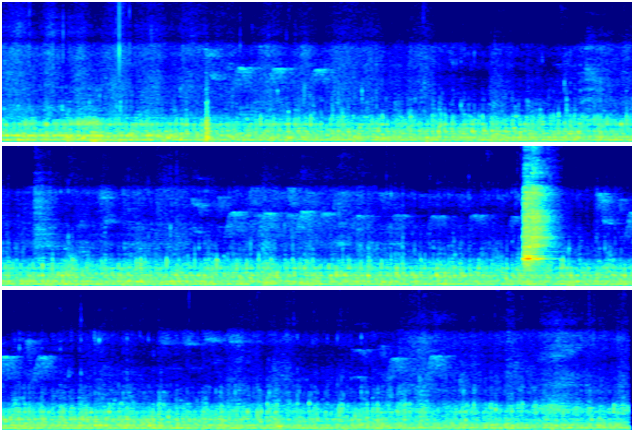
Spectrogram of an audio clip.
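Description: Aquarium aeration bubbling steadily as a stream of fine air bubbles rises through the tank water. A single sharp click about two-thirds of the way through.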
